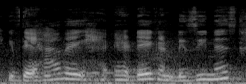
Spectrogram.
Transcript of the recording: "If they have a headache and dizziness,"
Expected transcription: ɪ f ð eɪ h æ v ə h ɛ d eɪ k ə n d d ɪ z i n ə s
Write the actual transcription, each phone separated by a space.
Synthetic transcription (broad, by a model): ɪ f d eɪ h æ v ə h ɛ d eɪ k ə n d d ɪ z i n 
